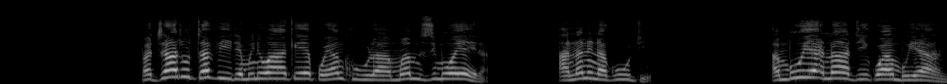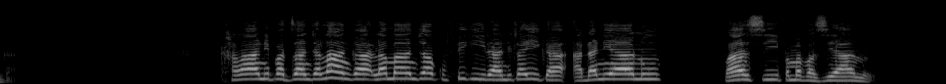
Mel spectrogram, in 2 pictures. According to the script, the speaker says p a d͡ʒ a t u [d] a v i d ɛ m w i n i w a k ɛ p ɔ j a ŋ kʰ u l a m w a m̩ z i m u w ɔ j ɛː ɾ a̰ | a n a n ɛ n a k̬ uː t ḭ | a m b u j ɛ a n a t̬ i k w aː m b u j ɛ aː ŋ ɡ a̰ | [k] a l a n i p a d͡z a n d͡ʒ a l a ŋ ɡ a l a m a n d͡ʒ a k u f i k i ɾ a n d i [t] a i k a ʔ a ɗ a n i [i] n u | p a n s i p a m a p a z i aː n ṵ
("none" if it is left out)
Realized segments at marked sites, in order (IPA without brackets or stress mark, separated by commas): d, kʰ, t, a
